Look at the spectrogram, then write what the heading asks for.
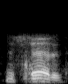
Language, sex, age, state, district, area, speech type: Odia, male, 18-30, Odisha, Subarnapur, urban, conversation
